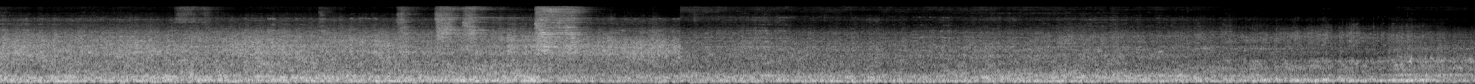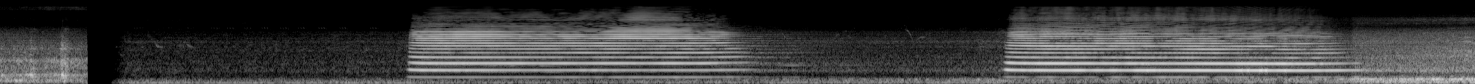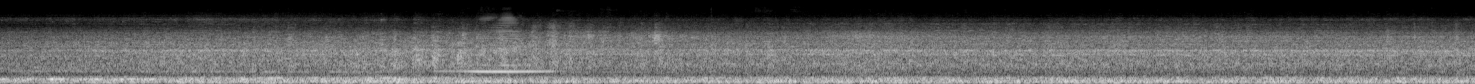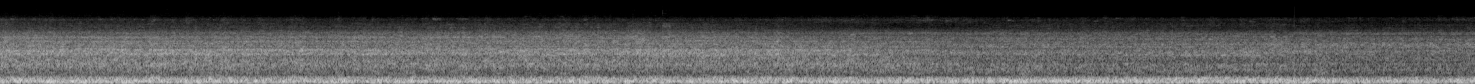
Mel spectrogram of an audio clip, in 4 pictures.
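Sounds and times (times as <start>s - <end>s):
locomotive horn blasts: 18.8s - 22.9s, 24.8s - 28.5s, 33.8s - 35.2s
wheel clickety-clack: 30.0s - 52.2s.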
